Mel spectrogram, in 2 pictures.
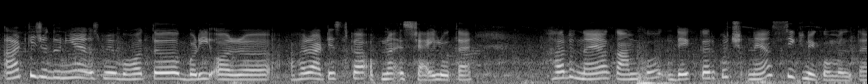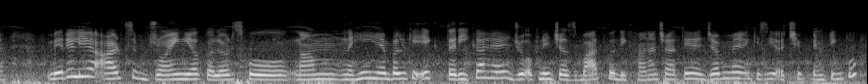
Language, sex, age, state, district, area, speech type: Urdu, female, 18-30, West Bengal, Kolkata, urban, spontaneous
